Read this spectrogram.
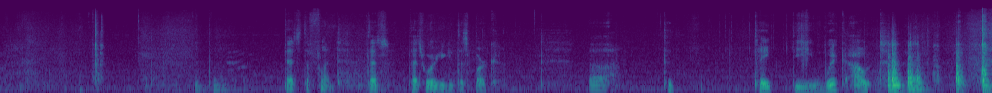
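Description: Small metal parts click and scrape as they are handled.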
